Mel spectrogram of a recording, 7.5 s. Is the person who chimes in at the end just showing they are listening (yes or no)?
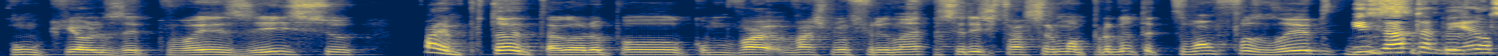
no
